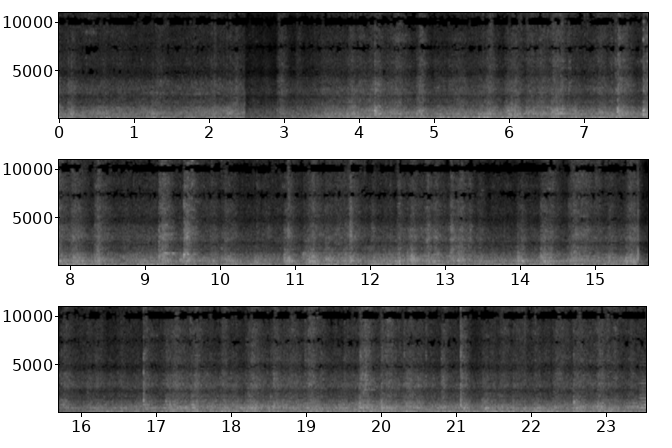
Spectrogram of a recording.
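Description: Passenger train running at speed, heard from inside the coach: a steady rumble of steel wheels on rail with a rapid run of clicks over the rail joints as it crosses a river bridge. It goes briefly quieter twice.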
